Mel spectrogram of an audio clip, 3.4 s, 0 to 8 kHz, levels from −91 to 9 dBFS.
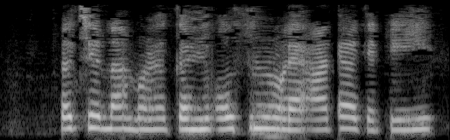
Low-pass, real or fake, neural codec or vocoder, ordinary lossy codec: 7.2 kHz; fake; codec, 44.1 kHz, 1.7 kbps, Pupu-Codec; MP3, 32 kbps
